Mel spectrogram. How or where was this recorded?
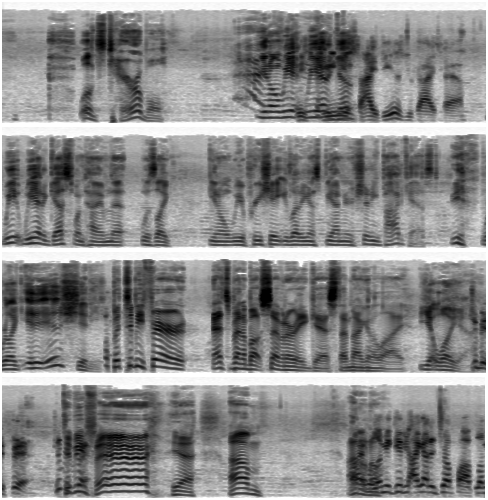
busy venue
